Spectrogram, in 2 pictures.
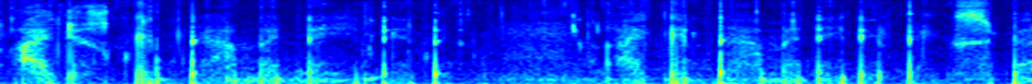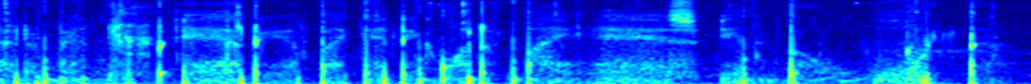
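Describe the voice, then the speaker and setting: A woman's voice: moderate pace, rough recording. A woman acts out an evil genius scientist entirely in whispers for an ASMR roleplay. The delivery is theatrical and grandiose, with words and phrases repeated obsessively, as if fixated on every experiment.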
